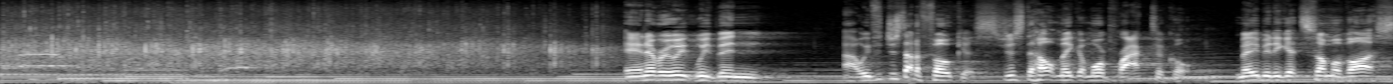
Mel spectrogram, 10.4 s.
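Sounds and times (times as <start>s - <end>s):
audience applause: 0.0s - 4.7s
speech: 4.7s - 10.4s.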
